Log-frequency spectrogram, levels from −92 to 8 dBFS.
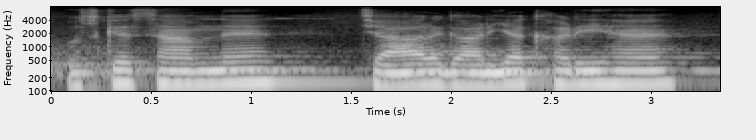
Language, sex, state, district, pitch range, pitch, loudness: Hindi, male, Bihar, Patna, 135-150 Hz, 145 Hz, -13 LUFS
